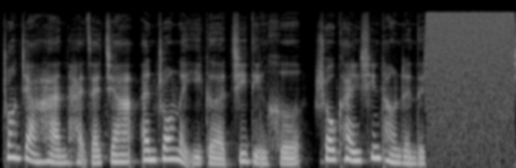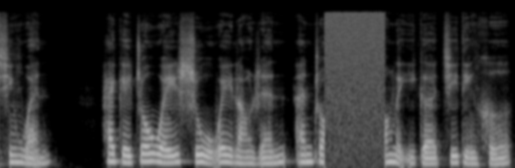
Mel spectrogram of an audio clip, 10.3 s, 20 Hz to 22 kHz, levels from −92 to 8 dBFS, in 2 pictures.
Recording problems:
audio cutting out; filled with static; at 4.5 s for 1 s and at 8.5 s for 0.5 s

